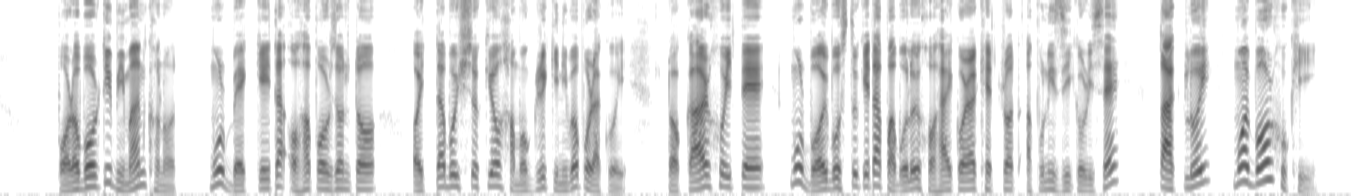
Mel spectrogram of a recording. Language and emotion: Assamese, happy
